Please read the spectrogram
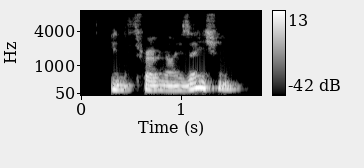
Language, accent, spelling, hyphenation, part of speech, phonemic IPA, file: English, Southern England, inthronization, in‧thron‧i‧za‧tion, noun, /inˌθɹəʊnaɪˈzeɪʃən/, LL-Q1860 (eng)-inthronization.wav
- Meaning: Synonym of enthronement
